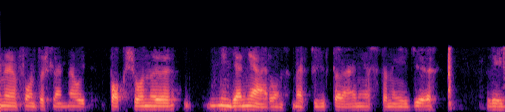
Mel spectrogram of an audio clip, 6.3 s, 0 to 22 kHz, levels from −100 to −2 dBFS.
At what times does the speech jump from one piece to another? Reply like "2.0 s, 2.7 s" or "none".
none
